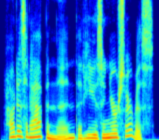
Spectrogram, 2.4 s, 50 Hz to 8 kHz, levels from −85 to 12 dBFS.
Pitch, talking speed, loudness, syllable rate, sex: 205 Hz, 275 wpm, -14 LUFS, 6.1 syllables/s, female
